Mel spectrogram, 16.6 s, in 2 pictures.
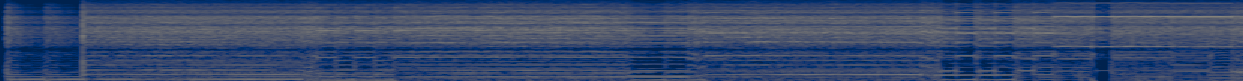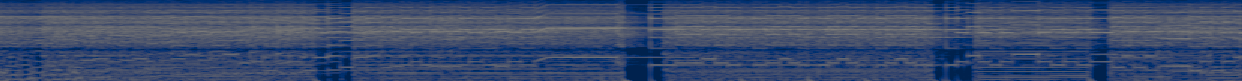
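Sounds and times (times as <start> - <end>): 
guitar solo: 0.0 - 16.5.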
